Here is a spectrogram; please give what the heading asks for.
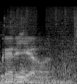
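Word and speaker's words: Karjala: Это читается как Карьяла.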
